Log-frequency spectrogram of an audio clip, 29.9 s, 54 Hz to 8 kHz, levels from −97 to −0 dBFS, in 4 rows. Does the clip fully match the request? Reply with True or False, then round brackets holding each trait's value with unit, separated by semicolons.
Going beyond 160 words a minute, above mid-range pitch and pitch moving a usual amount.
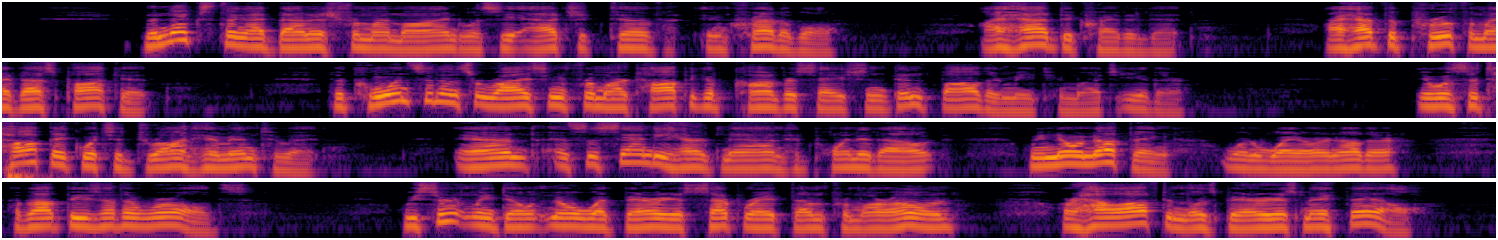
False (175 wpm; 150 Hz; 3.6 semitones)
